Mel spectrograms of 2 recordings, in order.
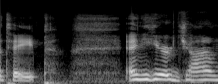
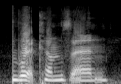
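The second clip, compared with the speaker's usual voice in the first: ordinary delivery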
